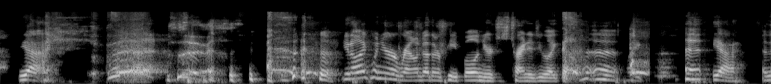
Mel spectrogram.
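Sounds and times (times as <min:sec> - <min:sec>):
speech: 0:00.2 - 0:07.7
person coughing to dislodge cinnamon stuck in the throat: 0:00.4 - 0:03.4, 0:05.6 - 0:07.7.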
